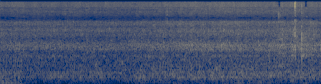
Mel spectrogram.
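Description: A shallow river in Bilya Undayon, running low after intense heat, flows with a steady, continuous wash of water noise at moderate distance, with no voices over it.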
